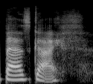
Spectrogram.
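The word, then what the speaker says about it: Basgiath: Now, the audio book said it was Basg. That's how she pronounced it. It's spelled B A S G I A T H or no, she said Basg. Yeah, it would be Bzgoth or something. Bezgithth. I would have said Bezgith.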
